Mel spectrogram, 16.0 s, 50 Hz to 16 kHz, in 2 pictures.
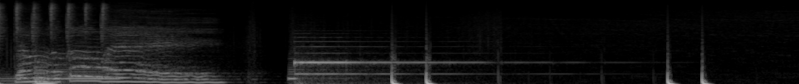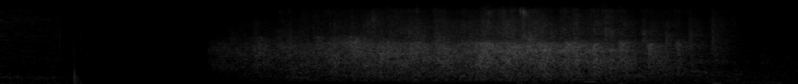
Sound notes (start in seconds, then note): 3.9 heart beating; 10.1 audience applauding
